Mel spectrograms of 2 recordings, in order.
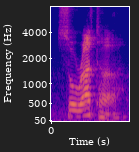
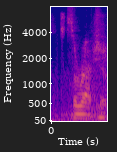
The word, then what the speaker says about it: Sriracha: As he looks at you, I am Sorata. Or sorry, I'm not saying it right. Sorata. All right, now let me see how to pronounce his name. My apologies. Sriracha. Sriracha. My name is Sriracha.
